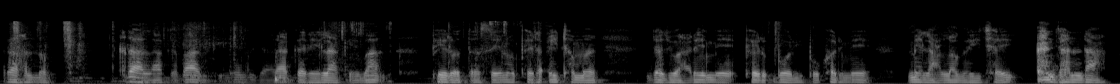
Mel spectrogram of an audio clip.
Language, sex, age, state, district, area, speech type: Maithili, female, 30-45, Bihar, Muzaffarpur, urban, spontaneous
